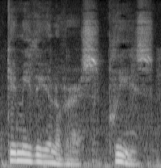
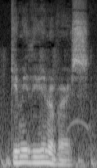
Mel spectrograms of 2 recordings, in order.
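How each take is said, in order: First: It is asked in a polite tone. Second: It is asked in a demanding tone.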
